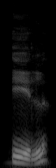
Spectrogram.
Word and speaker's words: ils: a group of females notice I don't pronounce the S here IL and I don't pronounce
